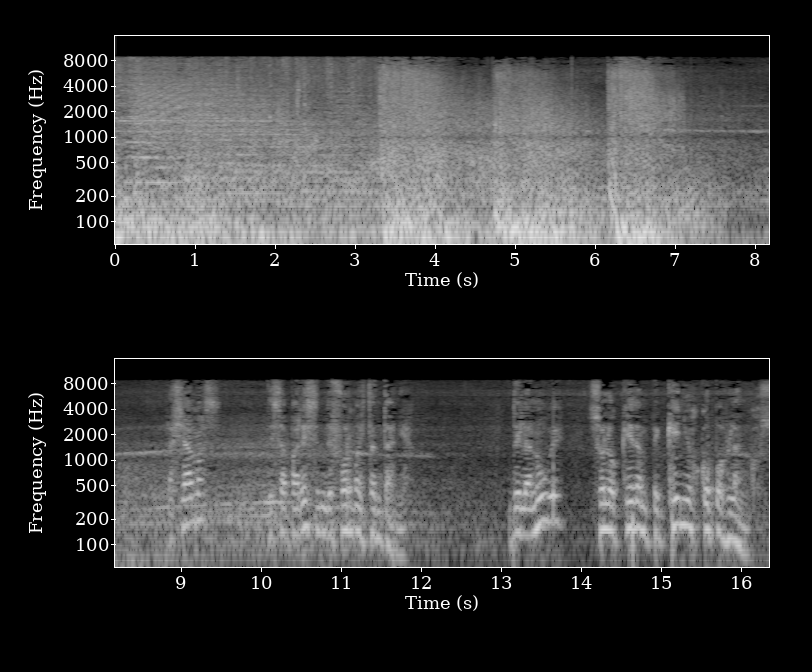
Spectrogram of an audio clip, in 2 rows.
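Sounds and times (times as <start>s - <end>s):
anti-aircraft cannon firing at a cloud in the sky: 0.0s - 8.1s
sharp booms: 0.0s - 8.3s
low rumbling blasts: 0.0s - 13.5s
speech: 9.0s - 12.0s, 13.1s - 16.3s.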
